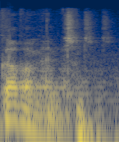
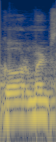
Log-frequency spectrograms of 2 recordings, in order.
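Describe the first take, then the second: First: The first syllable sounds like 'guv', then 'ermment'. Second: The first syllable sounds like 'gau', shortened. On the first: It is the proper English pronunciation. "English ಅಂತ ಬಂದಾಗ ಅದನ್ನ ಗವರ್ಮೆಂಟ್ ಅಂತಾನೆ ಹೇಳಬೇಕು" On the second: It is used in casual Kannada speech. "ಕನ್ನಡದಲ್ಲಿ ಮಾತಾಡಬೇಕಾದ್ರೆ ... ಹಿಂಗೆ ಹೇಳಿ ಪರವಾಗಿಲ್ಲ"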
